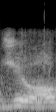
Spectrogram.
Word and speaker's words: joule: 1 joule, rhymes with pool, is done when a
